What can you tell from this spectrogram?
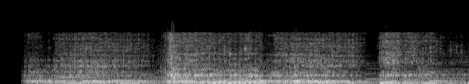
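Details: A leopard, heard at close range, gives a deep, rumbling roar, heavy and rasping, in loud low bursts.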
